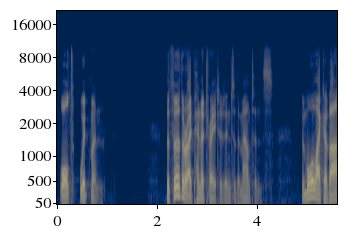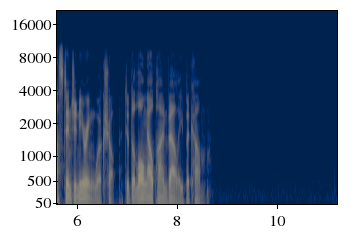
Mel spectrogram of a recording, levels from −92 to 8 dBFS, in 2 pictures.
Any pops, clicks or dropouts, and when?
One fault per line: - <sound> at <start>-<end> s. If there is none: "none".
none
